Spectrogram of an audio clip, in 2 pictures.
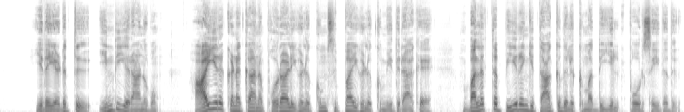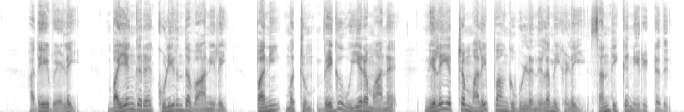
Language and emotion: Tamil, neutral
